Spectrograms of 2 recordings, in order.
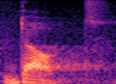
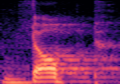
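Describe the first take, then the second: First: The b sound is silent in the word. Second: The b sound is pronounced in the word. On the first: The speaker calls it right. "এটা সরে যাবে ডাউট" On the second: The speaker calls it wrong. "না হলে এটা কি হতো"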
